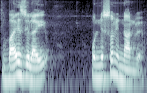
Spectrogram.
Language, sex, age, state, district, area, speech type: Urdu, male, 30-45, Delhi, South Delhi, urban, spontaneous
